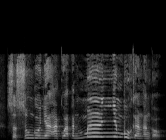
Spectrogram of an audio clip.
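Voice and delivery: loud, high scripture reading; full-force preaching. Acted. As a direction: proclaim it to the congregation. (membaca ayat dengan suara khotbah lantang)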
